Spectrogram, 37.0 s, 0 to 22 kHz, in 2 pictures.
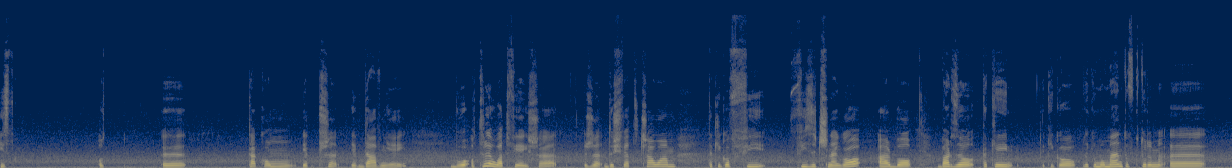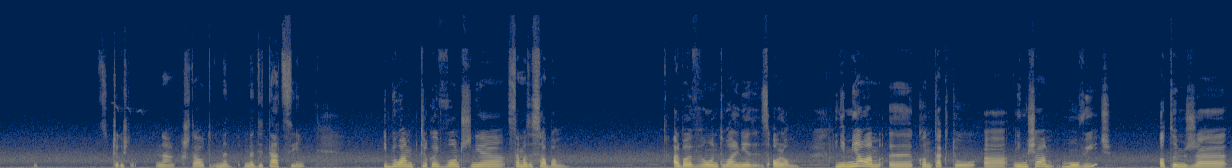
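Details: Post-stroke aphasia in a 41-year-old woman, real (not acted), who had a stroke in 2009 and calls herself a stroke survivor and an "aphasian"; finding: aphasia.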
